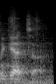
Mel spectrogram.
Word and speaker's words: Vegeta: flavored seasoning it's called vegeta that's how we pronounce it in slovak um my family's used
